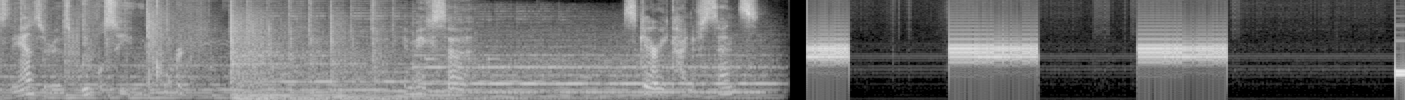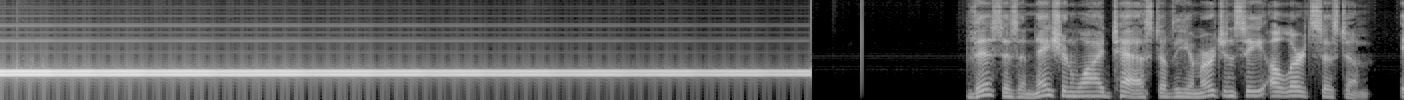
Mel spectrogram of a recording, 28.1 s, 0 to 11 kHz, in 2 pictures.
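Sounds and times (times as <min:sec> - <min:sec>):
screeching digital data burst: 0:11.4 - 0:12.3
two-tone alarm tone: 0:11.4 - 0:12.3, 0:14.0 - 0:22.2.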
